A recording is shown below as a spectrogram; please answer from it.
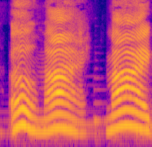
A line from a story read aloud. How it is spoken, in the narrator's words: groaned the stranger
